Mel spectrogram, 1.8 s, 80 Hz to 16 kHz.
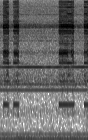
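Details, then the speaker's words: DJI Inspire 1 or Phantom 3 drone firmware update from microSD card: clear high-pitched beeps in repeating pairs and longer groups over a low hum, the changed pattern signalling update finished. "once the update is finished the series of Beats will change"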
